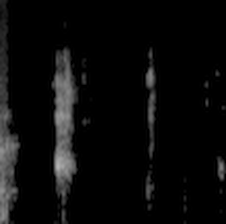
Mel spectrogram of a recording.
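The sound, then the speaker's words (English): Crisp bites and crunches of someone chewing a cold slice of low-GI toast with butter, a few irregular bursts with short quiet gaps between them, no talking. “Not too crunchy. It sounds almost worse than mine.”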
